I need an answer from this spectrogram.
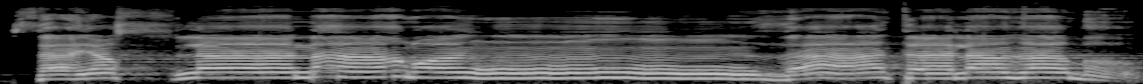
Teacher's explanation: سین کو باریک، صاد کو موٹا. کیونکہ صاد حروف مستعلیہ میں سے لا، کھڑا زبر قائم مقام الف مدہ کے، اس کو ایک الف کے برابر کھینچ کے پڑھیں گے.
